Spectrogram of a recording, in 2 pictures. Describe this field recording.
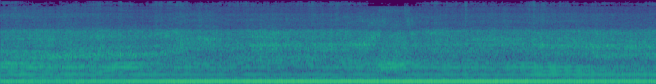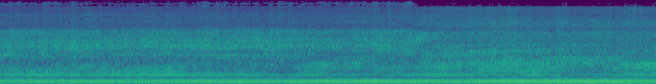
cutting of an hedge close to the river side in the early afternoon, soundmap nrw - social ambiences and topographic field recordings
